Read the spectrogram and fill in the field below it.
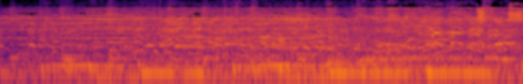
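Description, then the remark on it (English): A steady outdoor crowd hubbub of many overlapping voices chattering at Fiestival, a Mexican Independence Day celebration in Bowling Green on a humid Saturday, with music playing underneath, its low sustained tones holding beneath the constant murmur throughout. “The sounds of music and smells of freshly cooked food wafted through the air on a humid Saturday in Bowling Green.”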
